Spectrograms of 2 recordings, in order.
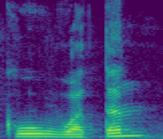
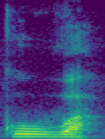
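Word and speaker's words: قوة: Okay, so We write it like kuwatan, but we pronounce it like kuwa. Okay? So remember, when this round ta is at the end, we pronounce it like ha. So kuwatan is written but pronounced kuwa.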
